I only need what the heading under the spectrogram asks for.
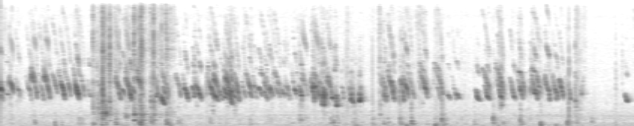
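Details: Brahma chicks, all from one hen, in a dense chorus of high falling cheeps, with a burst of clattering rustle early on.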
